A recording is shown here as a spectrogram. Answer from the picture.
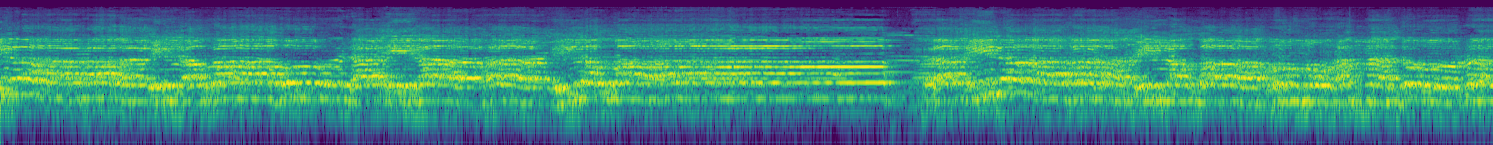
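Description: Group of men chanting an Arabic devotional litany together in unison, with a long held note from about six to nine seconds in, then a brief pause before the chant goes on.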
